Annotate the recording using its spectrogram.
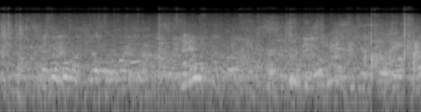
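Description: Several people talking at once in the background, with a few hand claps starting near the end.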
